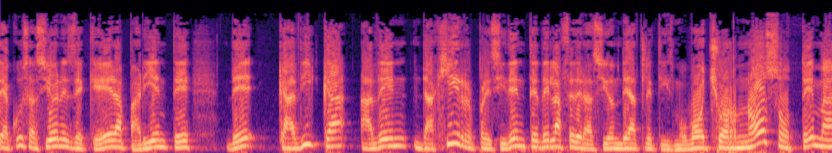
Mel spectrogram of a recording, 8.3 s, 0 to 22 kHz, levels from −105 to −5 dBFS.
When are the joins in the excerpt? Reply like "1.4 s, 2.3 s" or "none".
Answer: none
